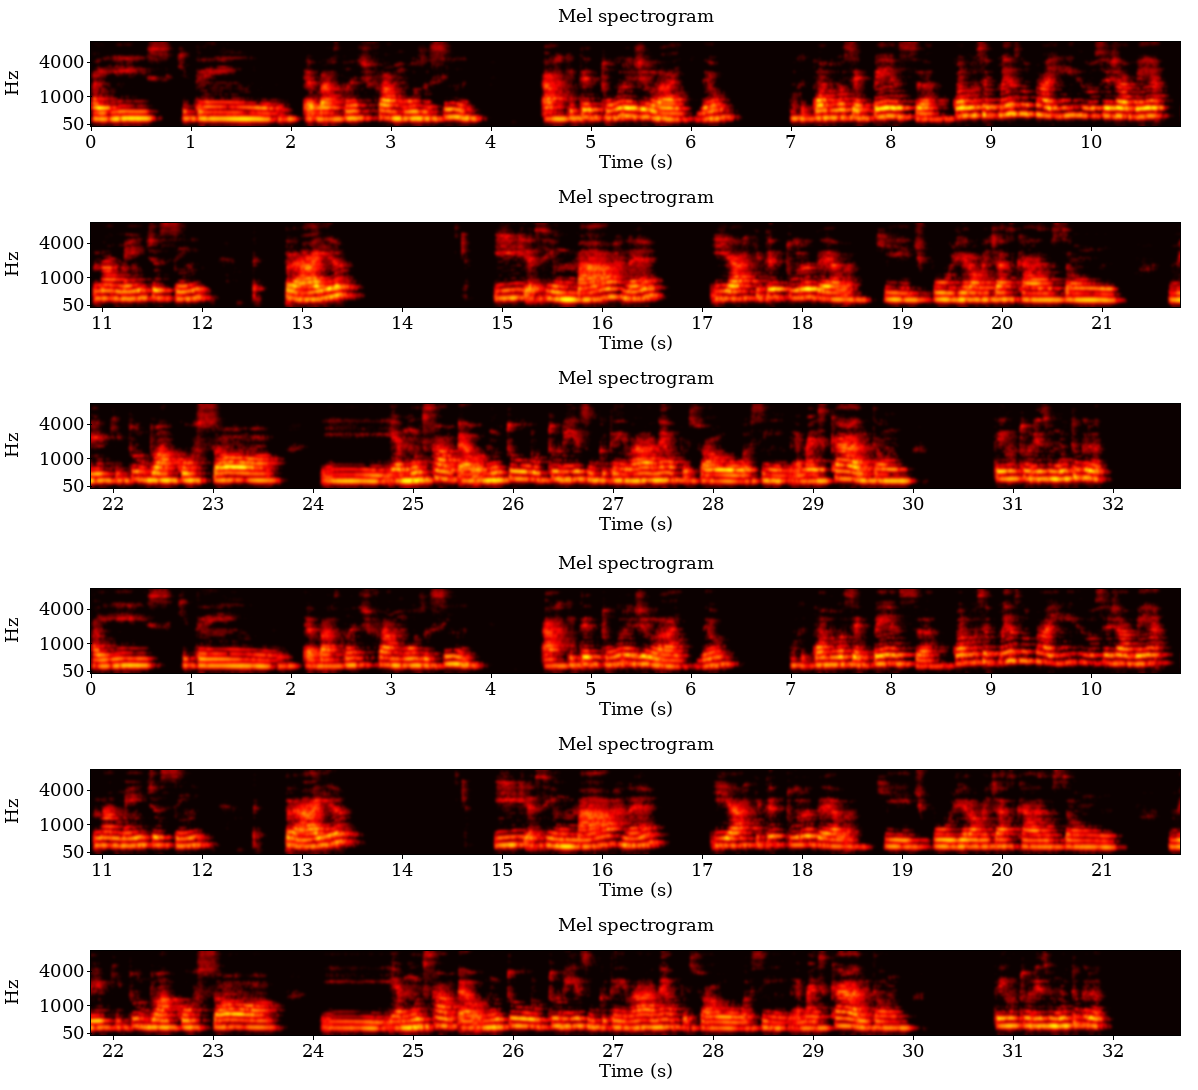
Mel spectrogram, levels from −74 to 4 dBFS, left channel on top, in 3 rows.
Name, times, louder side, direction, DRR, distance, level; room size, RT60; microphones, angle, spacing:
voice 1, 0.0-3.8 4.5-6.4 7.0-12.1 12.8-13.5 14.9-16.6 17.1-21.1 21.7-23.6 24.1-29.9 30.8-31.9, left 4 dB, 60° left, 1.0 m, -27 dB
4.9 x 3.0 x 2.3 m
head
